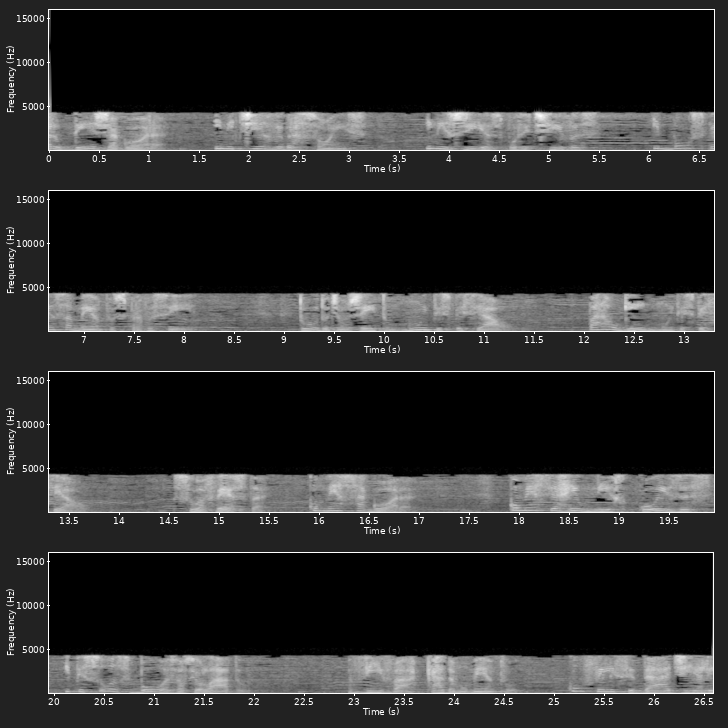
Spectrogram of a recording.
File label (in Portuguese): Aniversário Antecipado Feminino; Telemensagens 2017; Aniversários; Aniversário atrasado e antecipado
